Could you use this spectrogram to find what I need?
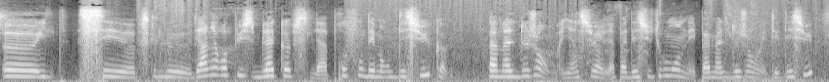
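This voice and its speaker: Noticeable background noise surrounds a woman speaking at a moderate pace. Her pitch is fairly high, with ordinary variation. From France. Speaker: gaming commentator. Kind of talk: gameplay commentary. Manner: hesitant, many fillers.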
